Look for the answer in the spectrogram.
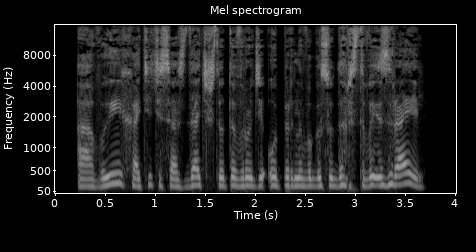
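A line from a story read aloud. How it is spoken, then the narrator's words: Laughing. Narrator (Russian): засмеялась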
